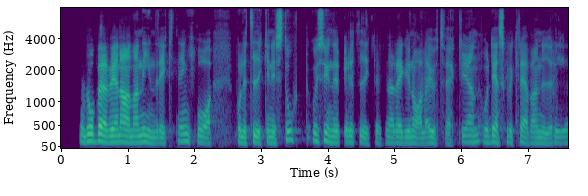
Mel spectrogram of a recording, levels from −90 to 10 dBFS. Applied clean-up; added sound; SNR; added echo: neural mask model Resemble Enhance denoiser.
